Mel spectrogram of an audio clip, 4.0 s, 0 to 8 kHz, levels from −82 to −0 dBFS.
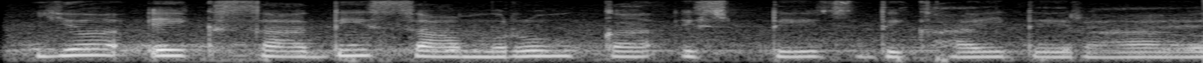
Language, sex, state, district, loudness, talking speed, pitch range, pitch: Hindi, female, Uttar Pradesh, Shamli, -19 LUFS, 150 wpm, 195-230 Hz, 210 Hz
